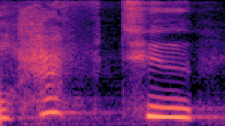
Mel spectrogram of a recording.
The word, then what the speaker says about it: have to: I have to notice I don't say V I say F have half it becomes have to have the two becomes in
